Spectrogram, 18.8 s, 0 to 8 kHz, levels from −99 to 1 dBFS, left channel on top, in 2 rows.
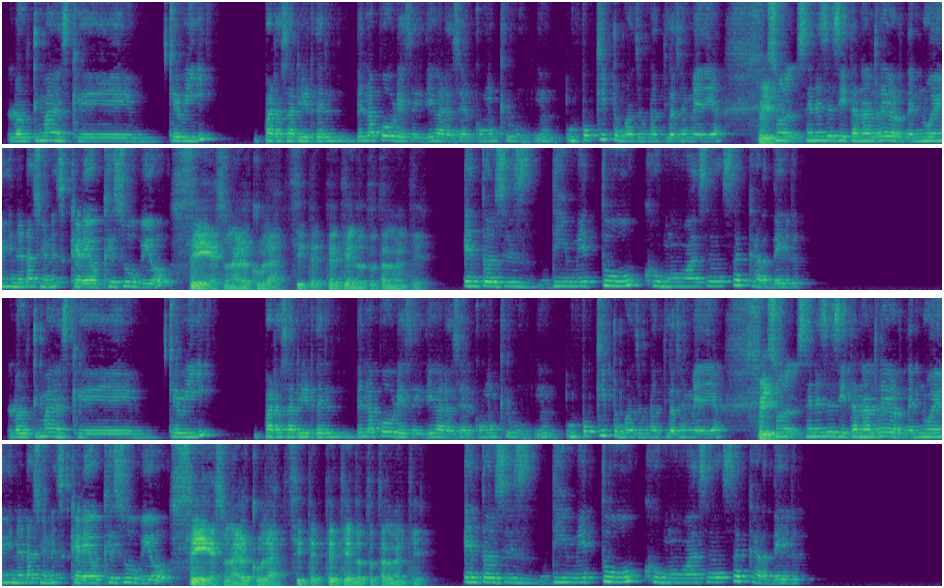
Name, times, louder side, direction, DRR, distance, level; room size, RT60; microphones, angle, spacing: voice 1, 0.1-2.1 2.6-11.1 14.0-17.4, equal, ahead, 2.5 m, -31 dB
voice 2, 11.3-13.6, right 3 dB, 75° right, 2.8 m, -27 dB
16.0 x 5.5 x 2.7 m
head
